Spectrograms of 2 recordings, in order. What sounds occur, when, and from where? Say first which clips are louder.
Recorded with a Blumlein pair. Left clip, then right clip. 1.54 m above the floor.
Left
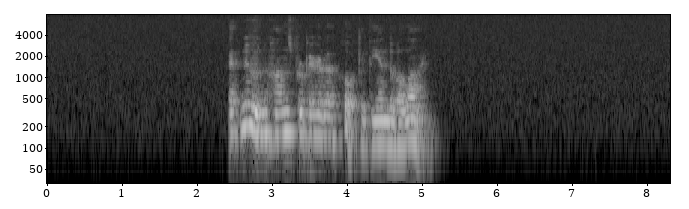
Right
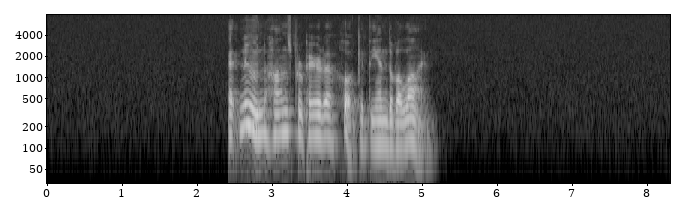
2.4 s a man speaking: right 6 dB; 35° right, 0.9 m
